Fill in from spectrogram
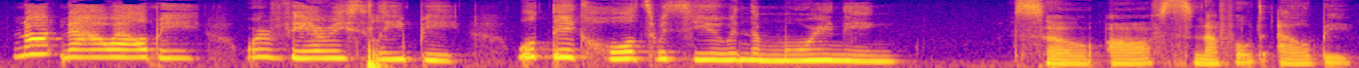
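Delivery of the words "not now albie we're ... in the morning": very high, loud small-animal voice; little meerkats. Acted. Sleepy meerkats putting Albie off, very high squeaky voice.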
